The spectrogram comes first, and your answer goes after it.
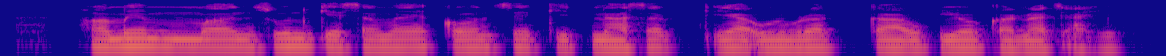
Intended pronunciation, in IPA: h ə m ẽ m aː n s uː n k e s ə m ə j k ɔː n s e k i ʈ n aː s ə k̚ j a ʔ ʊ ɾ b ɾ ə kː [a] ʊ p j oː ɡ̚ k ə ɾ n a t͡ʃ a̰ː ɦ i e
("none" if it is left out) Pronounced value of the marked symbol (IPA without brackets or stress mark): a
